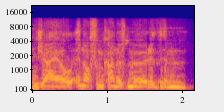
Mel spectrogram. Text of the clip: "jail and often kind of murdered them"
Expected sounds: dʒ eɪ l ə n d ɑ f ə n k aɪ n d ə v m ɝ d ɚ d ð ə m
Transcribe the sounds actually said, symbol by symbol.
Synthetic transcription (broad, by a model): dʒ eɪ l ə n ɑ f ə n k aɪ n d ə v m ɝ d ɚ d ð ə m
